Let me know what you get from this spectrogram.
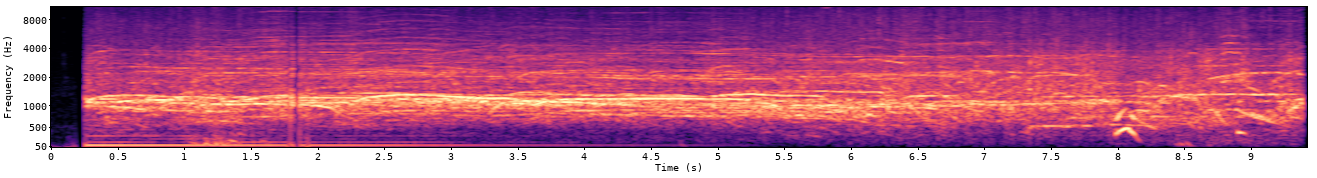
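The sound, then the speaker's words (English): A large studio audience cheers and screams nonstop as Tyler comes out on stage, with shrill whoops and applause forming a dense, loud wall of noise that barely dips across the whole stretch. “So Tyler comes out, and I'm just going to warn you now, the crowd cannot shut up.”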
